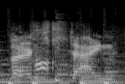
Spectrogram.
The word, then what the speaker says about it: Burstein: and source material history doctor Burstein bu rst ein will be pronounced as the following - Bernstein okay doctor first Eve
